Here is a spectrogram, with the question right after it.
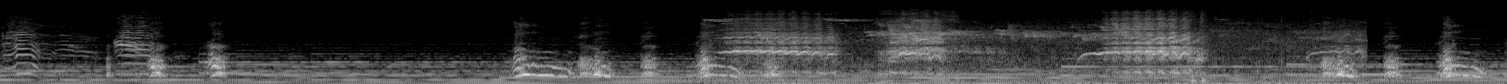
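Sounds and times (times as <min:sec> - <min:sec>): background music with held notes: 0:00.0 - 0:15.0
dog bark: 0:01.3 - 0:02.3, 0:05.1 - 0:07.2, 0:13.4 - 0:14.9
horse whinnying: 0:07.0 - 0:10.0, 0:10.8 - 0:12.3, 0:13.0 - 0:13.7.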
